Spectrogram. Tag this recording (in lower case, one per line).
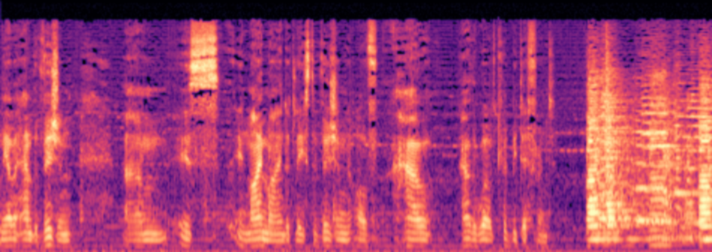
bowed string instrument
music
orchestra
classical music
musical instrument
speech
